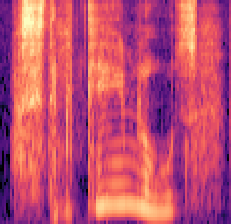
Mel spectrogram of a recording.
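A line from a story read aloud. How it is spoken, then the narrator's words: Whisper. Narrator (German): flüsterte Hermine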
